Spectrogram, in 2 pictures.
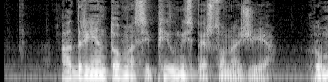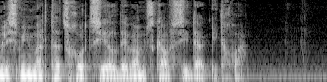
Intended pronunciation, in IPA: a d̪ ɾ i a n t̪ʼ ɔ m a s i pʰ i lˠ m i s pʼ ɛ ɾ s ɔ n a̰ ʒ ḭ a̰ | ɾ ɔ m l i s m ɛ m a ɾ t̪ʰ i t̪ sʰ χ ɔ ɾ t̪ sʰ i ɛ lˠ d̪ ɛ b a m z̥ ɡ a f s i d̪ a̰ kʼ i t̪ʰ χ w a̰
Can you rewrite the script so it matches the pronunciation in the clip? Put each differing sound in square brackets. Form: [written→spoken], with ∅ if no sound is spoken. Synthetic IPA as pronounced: a d̪ ɾ i a n t̪ʼ ɔ m a s i pʰ i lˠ m i s pʼ ɛ ɾ s ɔ n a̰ ʒ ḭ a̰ | ɾ ɔ m l i s m [ɛ→i] m a ɾ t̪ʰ [i→a] t̪ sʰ χ ɔ ɾ t̪ sʰ i ɛ lˠ d̪ ɛ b a m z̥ ɡ a f s i d̪ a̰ kʼ i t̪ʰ χ w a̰

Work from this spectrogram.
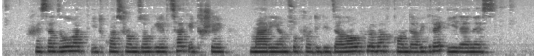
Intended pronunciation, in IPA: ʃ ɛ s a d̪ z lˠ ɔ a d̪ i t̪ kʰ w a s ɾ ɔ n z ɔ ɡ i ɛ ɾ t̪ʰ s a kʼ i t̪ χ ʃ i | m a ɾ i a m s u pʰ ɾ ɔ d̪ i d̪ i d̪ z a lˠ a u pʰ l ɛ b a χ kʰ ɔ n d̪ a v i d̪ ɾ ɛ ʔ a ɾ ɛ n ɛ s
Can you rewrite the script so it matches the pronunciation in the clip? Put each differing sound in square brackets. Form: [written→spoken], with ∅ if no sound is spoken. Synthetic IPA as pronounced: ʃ ɛ s a d̪ z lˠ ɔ a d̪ i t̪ kʰ w a s ɾ ɔ [n→m] z ɔ ɡ i ɛ ɾ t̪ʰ s a kʼ i t̪ χ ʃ i | m a ɾ i a m s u pʰ ɾ ɔ d̪ i d̪ i d̪ z a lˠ a u pʰ l ɛ b a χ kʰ ɔ n d̪ a v i d̪ ɾ ɛ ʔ [a→i] ɾ ɛ n ɛ s

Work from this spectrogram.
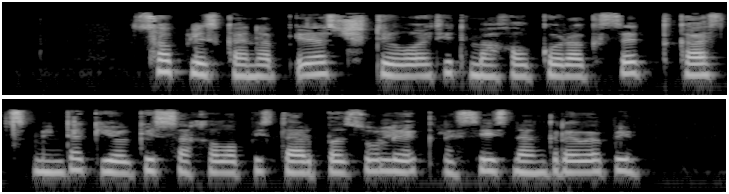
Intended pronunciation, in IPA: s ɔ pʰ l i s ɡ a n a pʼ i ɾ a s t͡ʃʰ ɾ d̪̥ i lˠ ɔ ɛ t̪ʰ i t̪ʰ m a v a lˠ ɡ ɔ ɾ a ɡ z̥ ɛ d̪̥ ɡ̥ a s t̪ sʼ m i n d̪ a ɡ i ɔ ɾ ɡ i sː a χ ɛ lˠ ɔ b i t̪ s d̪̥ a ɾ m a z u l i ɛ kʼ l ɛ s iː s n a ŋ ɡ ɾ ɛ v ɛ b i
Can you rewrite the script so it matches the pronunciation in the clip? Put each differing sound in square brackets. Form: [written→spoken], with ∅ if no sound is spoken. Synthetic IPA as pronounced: s ɔ pʰ l i s ɡ a n a pʼ i ɾ a s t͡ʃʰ ɾ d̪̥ i lˠ ɔ ɛ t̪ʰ i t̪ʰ m a [v→ʁ] a lˠ ɡ ɔ ɾ a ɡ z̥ ɛ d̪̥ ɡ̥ a s t̪ sʼ m i n d̪ a ɡ i ɔ ɾ ɡ i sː a χ ɛ lˠ ɔ b i [t̪→∅] s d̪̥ a ɾ [m→b] a z u l i ɛ kʼ l ɛ s iː s n a ŋ ɡ ɾ ɛ v ɛ b i

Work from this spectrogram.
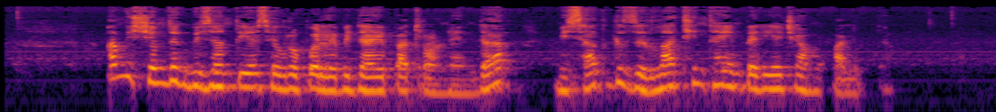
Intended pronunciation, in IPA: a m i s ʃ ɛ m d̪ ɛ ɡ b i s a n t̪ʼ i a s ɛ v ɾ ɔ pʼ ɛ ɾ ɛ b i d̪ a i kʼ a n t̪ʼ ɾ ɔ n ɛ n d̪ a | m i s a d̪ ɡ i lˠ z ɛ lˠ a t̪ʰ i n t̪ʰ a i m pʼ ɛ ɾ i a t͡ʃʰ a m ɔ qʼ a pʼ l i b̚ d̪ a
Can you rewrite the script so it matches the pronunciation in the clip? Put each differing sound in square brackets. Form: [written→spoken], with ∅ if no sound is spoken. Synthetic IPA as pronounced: a m i s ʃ ɛ m d̪ ɛ ɡ b i [s→z] a n t̪ʼ i a s ɛ v ɾ ɔ pʼ ɛ [ɾ→l] ɛ b i d̪ a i [kʼ→pʼ] a [n→∅] t̪ʼ ɾ ɔ n ɛ n d̪ a | m i s a d̪ ɡ i lˠ z ɛ lˠ a t̪ʰ i n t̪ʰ a i m pʼ ɛ ɾ i a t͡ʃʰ a m ɔ qʼ a [pʼ→∅] l i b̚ d̪ a

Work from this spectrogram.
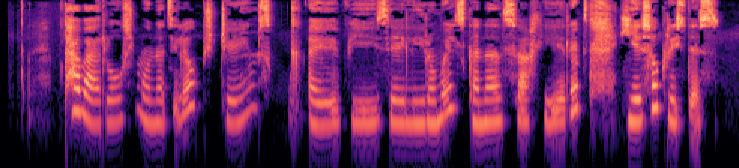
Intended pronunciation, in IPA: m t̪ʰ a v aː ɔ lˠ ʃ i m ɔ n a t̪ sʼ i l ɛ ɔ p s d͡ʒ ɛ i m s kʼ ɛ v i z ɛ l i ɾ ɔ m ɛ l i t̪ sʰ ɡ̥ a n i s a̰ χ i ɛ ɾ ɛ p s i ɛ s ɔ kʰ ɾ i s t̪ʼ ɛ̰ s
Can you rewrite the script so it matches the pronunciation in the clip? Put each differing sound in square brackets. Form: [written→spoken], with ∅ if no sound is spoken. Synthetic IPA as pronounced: m t̪ʰ a v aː ɔ lˠ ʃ i m ɔ n a t̪ sʼ i l ɛ ɔ p s d͡ʒ ɛ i m s kʼ ɛ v i z ɛ l i ɾ ɔ m ɛ l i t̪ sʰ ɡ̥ a n [i→a] s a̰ χ i ɛ ɾ ɛ p s i ɛ s ɔ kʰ ɾ i s t̪ʼ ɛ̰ s

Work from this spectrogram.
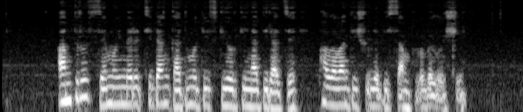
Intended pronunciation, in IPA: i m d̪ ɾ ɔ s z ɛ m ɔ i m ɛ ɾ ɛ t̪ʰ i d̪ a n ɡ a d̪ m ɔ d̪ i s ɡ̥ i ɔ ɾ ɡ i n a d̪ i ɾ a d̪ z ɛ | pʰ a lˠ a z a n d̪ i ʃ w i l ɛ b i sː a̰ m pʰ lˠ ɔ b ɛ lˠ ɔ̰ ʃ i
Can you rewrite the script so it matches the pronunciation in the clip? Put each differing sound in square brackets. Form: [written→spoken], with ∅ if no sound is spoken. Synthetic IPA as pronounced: [i→a] m d̪ ɾ ɔ s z ɛ m ɔ i m ɛ ɾ ɛ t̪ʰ i d̪ a n ɡ a d̪ m ɔ d̪ i s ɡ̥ i ɔ ɾ ɡ i n a d̪ i ɾ a d̪ z ɛ | pʰ a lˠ a [z→v] a n d̪ i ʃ w i l ɛ b i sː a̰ m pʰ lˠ ɔ b ɛ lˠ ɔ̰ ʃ i

